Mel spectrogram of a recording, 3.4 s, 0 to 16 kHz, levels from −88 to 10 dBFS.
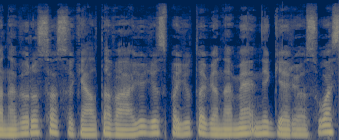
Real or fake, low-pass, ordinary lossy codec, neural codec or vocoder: real; 14.4 kHz; AAC, 48 kbps; none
